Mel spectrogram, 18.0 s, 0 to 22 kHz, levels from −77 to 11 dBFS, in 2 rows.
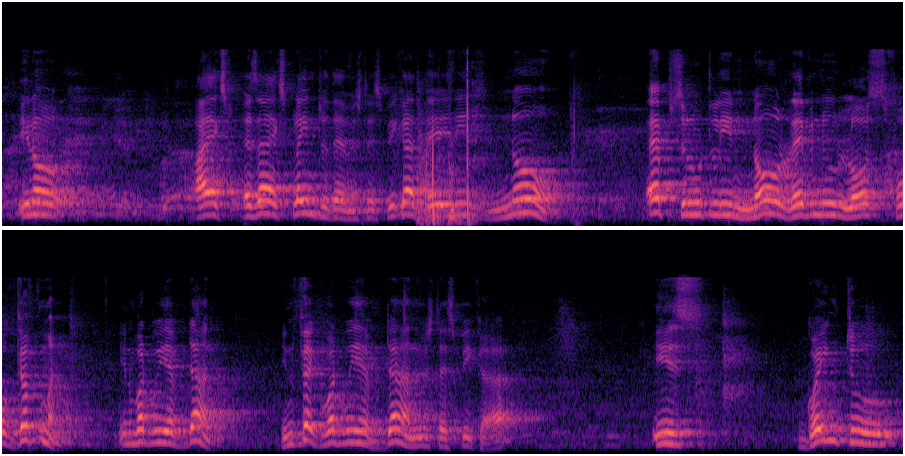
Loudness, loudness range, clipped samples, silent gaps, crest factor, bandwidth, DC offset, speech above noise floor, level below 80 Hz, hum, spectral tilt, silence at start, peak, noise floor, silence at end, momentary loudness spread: -23 LUFS; 5 LU; under 0.1%; none; 22 dB; 9.6 kHz; under 0.1%; 29 dB; -60 dBFS; none; -5.5 dB/octave; 0 s; -2 dBFS; -50 dBFS; 0 s; 19 LU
